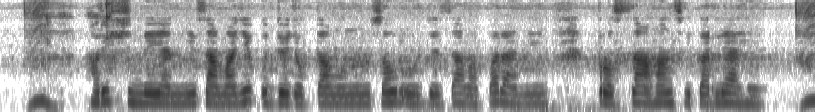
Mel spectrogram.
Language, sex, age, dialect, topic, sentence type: Marathi, female, 25-30, Varhadi, banking, statement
